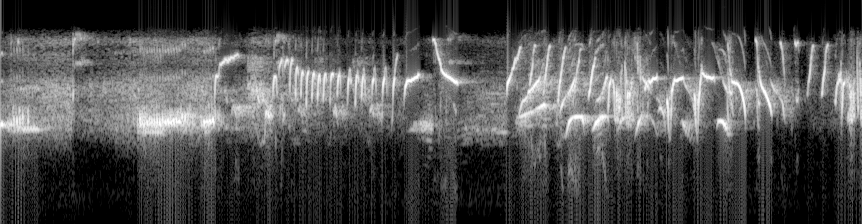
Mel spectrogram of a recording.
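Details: White-rumped shama, female calling the male: a sustained buzzy, scratchy note gives way to a lively cascade of sharp sweeping whistles and rapid chirps.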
